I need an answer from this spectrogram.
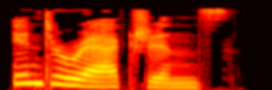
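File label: "interactions", British English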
